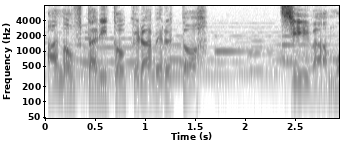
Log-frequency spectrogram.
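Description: An actor playing an aging, reflective elder statesman in a Japanese game, with gravelly, measured, old-fashioned speech. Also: lowish voice, big pitch swings, over music. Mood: calm, explanatory. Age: older.

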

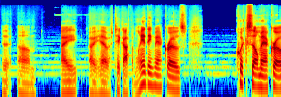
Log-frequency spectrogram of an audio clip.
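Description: A man narrating a casual gaming software tutorial, explaining things informally step by step. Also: sits low. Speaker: host of a gaming tutorial series. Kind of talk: casual software tutorial narration over slides and screen capture.

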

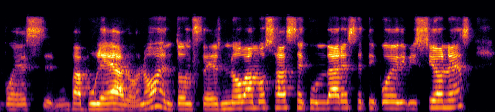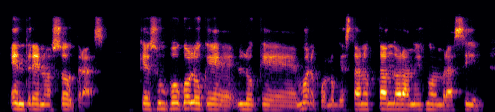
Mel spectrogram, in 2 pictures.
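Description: A woman in her thirties, an author guest, talking thoughtfully on a video call from a small room at home, with many pauses and fillers. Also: mid-range voice. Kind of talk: casual chat on a video call. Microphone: laptop webcam on a video call.

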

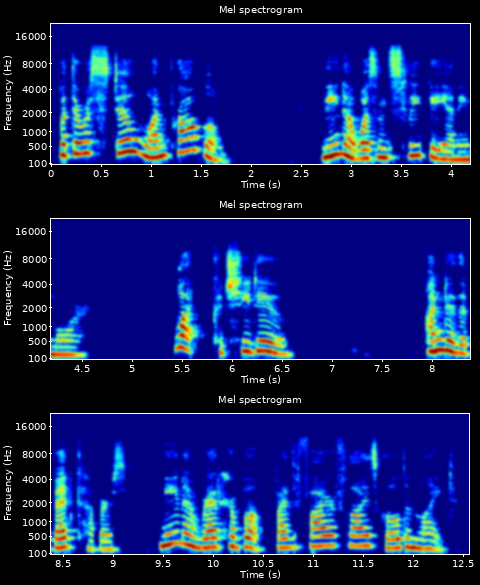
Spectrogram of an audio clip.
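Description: A middle-aged woman hosting a storytime, reading a children's book aloud in a gentle, deliberate manner. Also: fairly high pitch. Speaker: storytime host. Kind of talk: children's read-aloud narration.

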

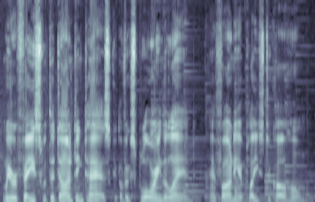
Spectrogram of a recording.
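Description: A man narrates an outdoor adventure from a script in a fairly low voice. Music plays clearly behind his words. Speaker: narrator of an outdoor survival vlog.

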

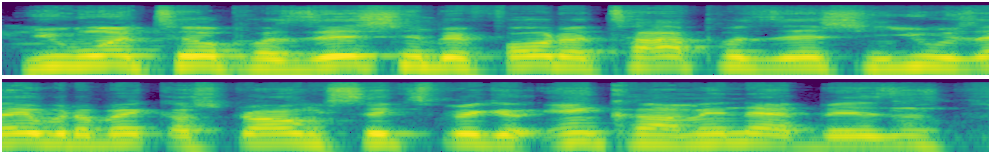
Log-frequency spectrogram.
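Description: A man's voice: sits high, fairly even intonation, quick pace. A man, hosting a casual livestream interview over a video call from a small home office, talking with lots of energy and hyping up his guest. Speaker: host. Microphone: webcam on a video call.

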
